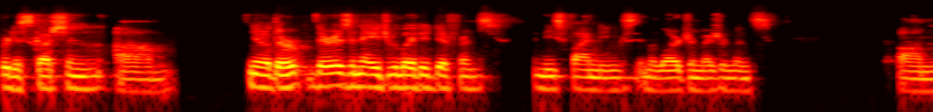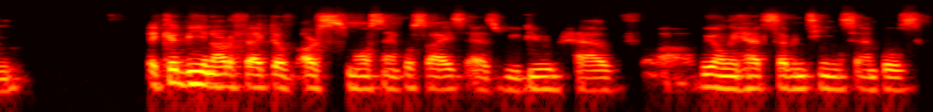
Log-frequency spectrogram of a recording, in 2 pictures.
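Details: Adult man speaking; normal voice.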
